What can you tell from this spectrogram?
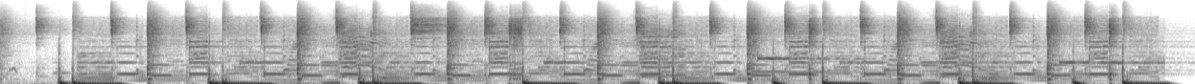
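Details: Music with a steady drum beat, heavy bass and guitar; no animal sounds are heard.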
